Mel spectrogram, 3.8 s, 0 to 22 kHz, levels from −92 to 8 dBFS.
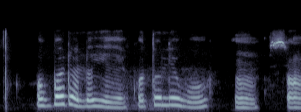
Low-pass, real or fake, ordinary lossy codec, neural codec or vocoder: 7.2 kHz; real; Opus, 32 kbps; none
